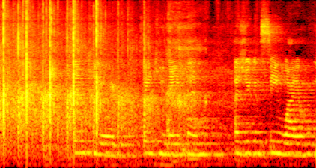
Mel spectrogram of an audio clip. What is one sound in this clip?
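A woman speaks into a microphone, heard through loudspeakers in a large hall.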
